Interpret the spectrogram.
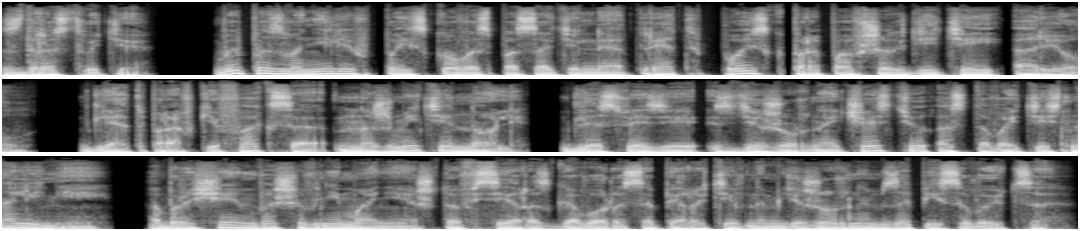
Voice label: russian ivr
